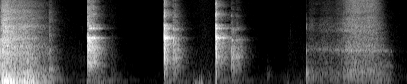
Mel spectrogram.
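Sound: glasses clinking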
